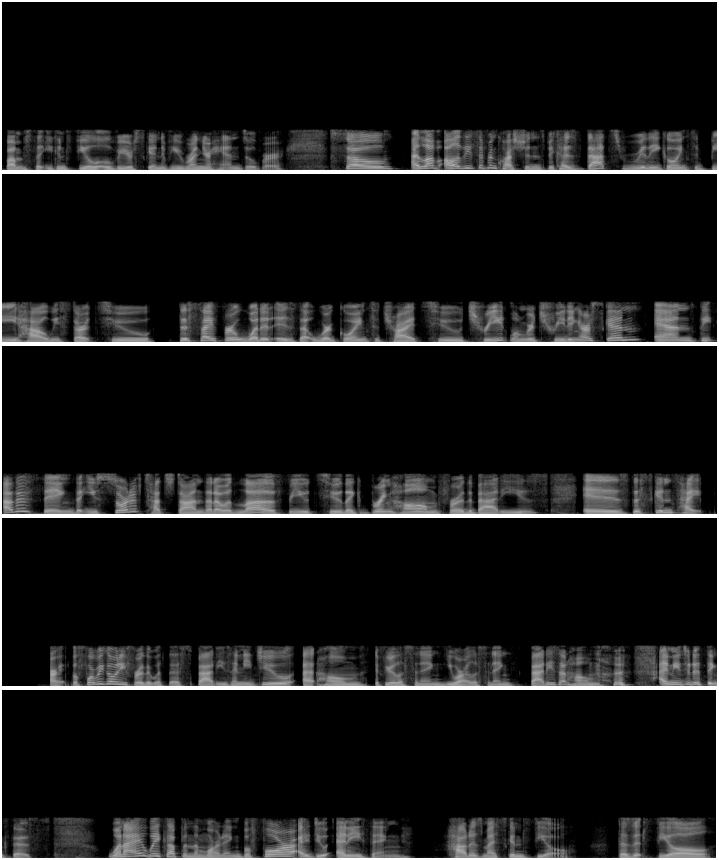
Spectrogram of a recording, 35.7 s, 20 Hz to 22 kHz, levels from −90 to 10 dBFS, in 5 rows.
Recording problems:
high frequencies cut off; noticeable; nothing above 5.5 kHz

